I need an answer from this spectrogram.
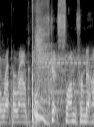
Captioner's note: boof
